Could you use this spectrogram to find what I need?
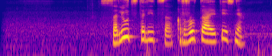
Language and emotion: Russian, positive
